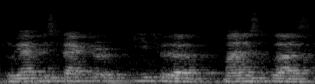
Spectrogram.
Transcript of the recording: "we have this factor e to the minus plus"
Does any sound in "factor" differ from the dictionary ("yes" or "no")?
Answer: yes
